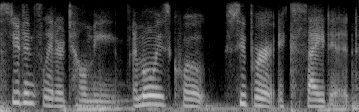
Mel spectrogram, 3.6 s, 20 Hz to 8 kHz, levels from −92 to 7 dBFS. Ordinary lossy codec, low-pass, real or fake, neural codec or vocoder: Opus, 32 kbps; 7.2 kHz; fake; codec, 16 kHz, 8 kbps, FreqCodec, smaller model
